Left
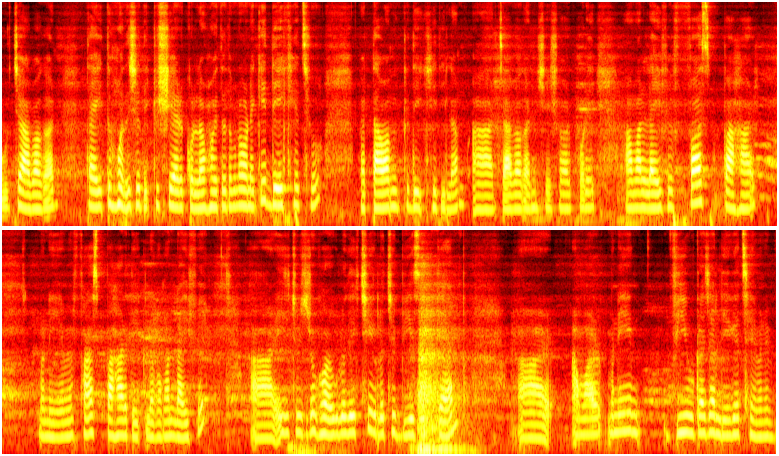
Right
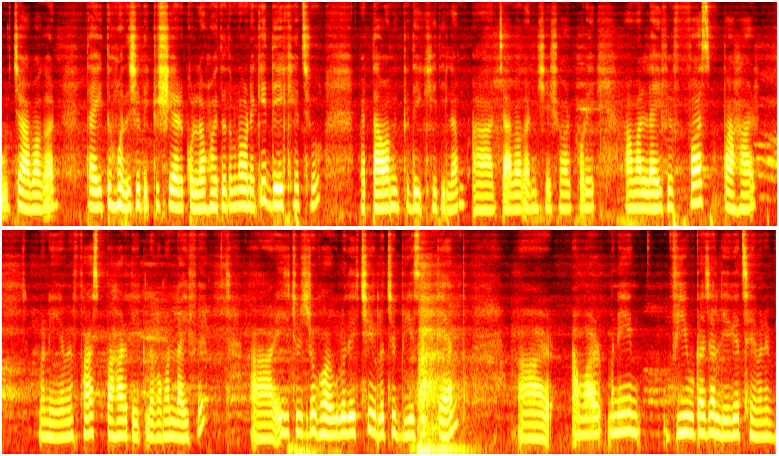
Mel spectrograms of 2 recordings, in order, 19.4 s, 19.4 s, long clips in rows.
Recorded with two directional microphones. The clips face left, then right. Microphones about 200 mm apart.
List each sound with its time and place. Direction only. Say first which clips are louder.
0.2 s a woman's voice: right 3 dB; 20° right (ahead or behind)
16.1 s a woman's voice: right 3 dB; 5° right (ahead or behind)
